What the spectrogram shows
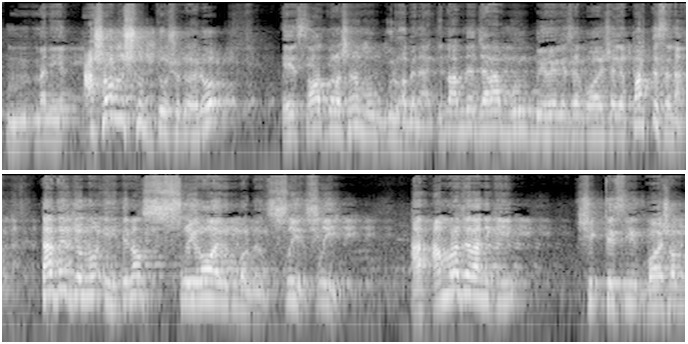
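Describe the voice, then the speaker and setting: A high, bright-voiced man teaches Quran recitation, stretching syllables and chanting verses before explaining quickly. His voice rings in an echoey room. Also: lively intonation. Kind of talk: recitation lesson with chanted examples.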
